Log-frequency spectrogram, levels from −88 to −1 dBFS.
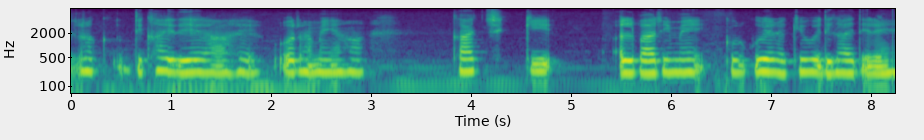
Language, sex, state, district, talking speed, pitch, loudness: Hindi, female, Chhattisgarh, Bastar, 140 wpm, 215 Hz, -16 LUFS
